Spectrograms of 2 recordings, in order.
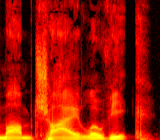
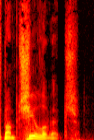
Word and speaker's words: Momcilovic: I believe Linda Cohn called him Momcilovic. It's Momcilovic. But I think Iowa State is terrific.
